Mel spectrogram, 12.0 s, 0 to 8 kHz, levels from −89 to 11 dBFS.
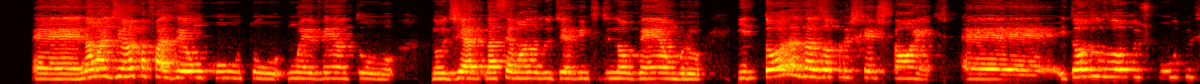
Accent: Brazilian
